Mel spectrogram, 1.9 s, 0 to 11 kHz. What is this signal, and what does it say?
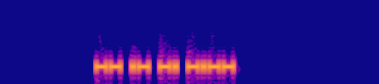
Morse code, heard as a keyed tone, about 68 wpm, 700 Hz. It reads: MANY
